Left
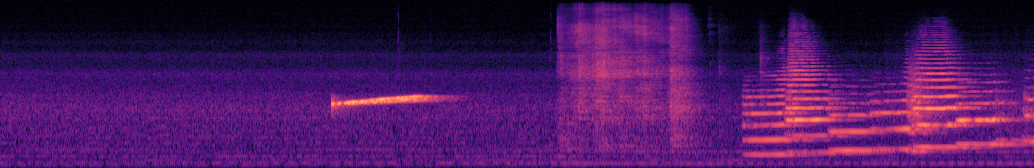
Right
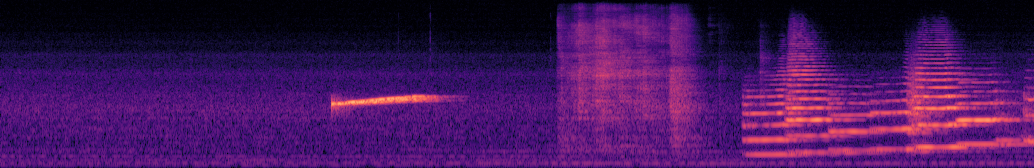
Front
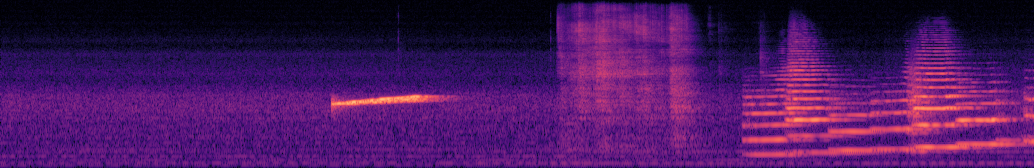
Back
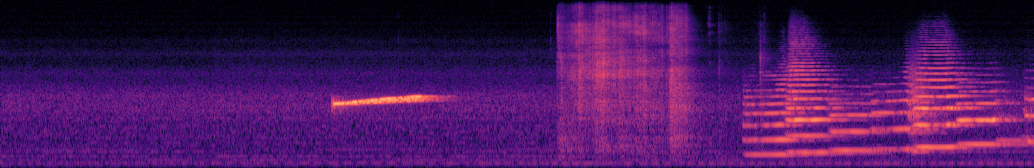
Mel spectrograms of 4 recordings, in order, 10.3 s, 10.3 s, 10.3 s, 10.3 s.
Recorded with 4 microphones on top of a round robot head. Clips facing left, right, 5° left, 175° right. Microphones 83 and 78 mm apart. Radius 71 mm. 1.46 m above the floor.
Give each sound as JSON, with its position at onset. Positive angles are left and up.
{"t": 3.3, "sound": "an alarm", "azimuth_deg": -15, "distance_m": 1.2}
{"t": 5.6, "sound": "tearing paper", "azimuth_deg": 165, "distance_m": 0.5}
{"t": 7.4, "sound": "a trumpet", "azimuth_deg": 0, "distance_m": 1.4}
